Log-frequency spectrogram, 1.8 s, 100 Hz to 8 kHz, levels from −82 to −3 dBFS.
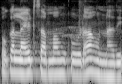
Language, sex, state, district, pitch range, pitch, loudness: Telugu, male, Telangana, Hyderabad, 165-180 Hz, 175 Hz, -17 LUFS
